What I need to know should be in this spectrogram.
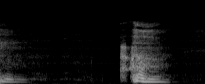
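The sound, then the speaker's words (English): An audience at a church service clears their throats on request: one short rasping burst of throat clearing after a quiet stretch of faint murmur, then silence. “Everyone cleared their throat?”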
